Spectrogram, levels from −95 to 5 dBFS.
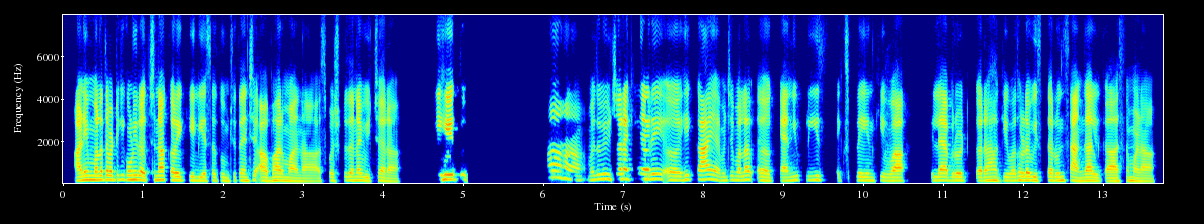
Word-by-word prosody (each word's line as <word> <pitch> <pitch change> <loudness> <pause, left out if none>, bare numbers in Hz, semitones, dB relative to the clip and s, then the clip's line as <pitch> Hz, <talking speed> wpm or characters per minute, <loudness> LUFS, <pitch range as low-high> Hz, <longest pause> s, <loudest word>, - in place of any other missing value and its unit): आणि 170 +4 +6
मला 195 0 +4
तर 205 - +3
वाटतं 200 +1 +1
की 210 - -5
कोणी 205 0 +2
रचना 190 0 +4
करे 175 -1 +4
केली 165 -2 -3
असं 160 +1 -6
तुमची, 155 0 -8
त्यांचे 165 -2 -2
आभार 160 +1 +2
माना, 130 -3 -2
स्पष्ट 165 0 -10
त्यांना 170 0 +2
विचारा, 145 -4 -2 0.5
की 205 - +1
"हे 220 - +11
तु" 220 - -7 1.0
हां, 310 -1 0
हां, 205 -6 -2
म्हणजे 190 +2 -7
तुम्ही 225 +2 -3
विचारा, 230 +1 +3
की 230 +1 0
"अरे 230 +1 +2 0.3
हे 200 - -3
अ, - - -11
काय 215 +1 +5
आहे?" 200 - 0
म्हणजे 170 +3 -8
मला 185 +2 0
अ, 165 -2 0
"कॅन 155 +1 +2
यू 185 - -6
प्लीज 185 0 -6 0.2
एक्सप्लेन 165 0 -6
किंवा 155 -2 +2 0.4
इलॅबोरेट 165 0 +1
करा 165 +2 +1
किंवा 160 0 -4
थोडं 175 -1 +2
विस्तारून 165 +1 -2
सांगाल 160 -2 +3
का," 140 0 +2
असं 150 +3 -5
म्हणा 130 -3 -2
170 Hz, 210 wpm, -25 LUFS, 155-195 Hz, 1.0 s, हे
